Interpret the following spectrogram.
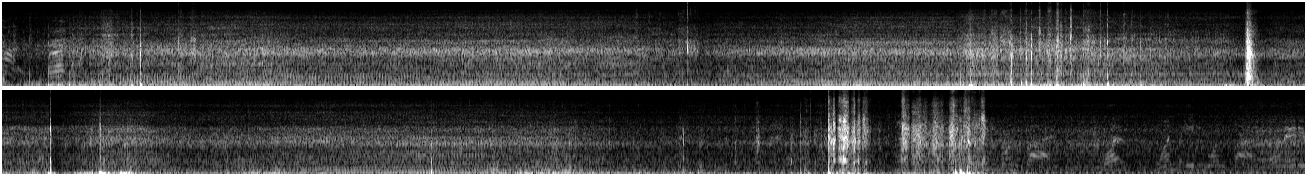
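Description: Handling noise from an action camera held in the hands: muffled rubbing, a couple of sharp knocks in the middle and loud scraping near the end, over a steady low rumble from an ATV.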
